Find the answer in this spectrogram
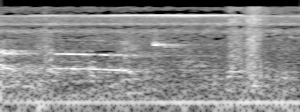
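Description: A rooster crowing, its long drawn-out call ending about a second in.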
